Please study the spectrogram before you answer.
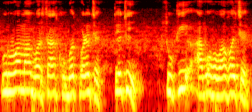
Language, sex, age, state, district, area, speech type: Gujarati, female, 60+, Gujarat, Kheda, rural, spontaneous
